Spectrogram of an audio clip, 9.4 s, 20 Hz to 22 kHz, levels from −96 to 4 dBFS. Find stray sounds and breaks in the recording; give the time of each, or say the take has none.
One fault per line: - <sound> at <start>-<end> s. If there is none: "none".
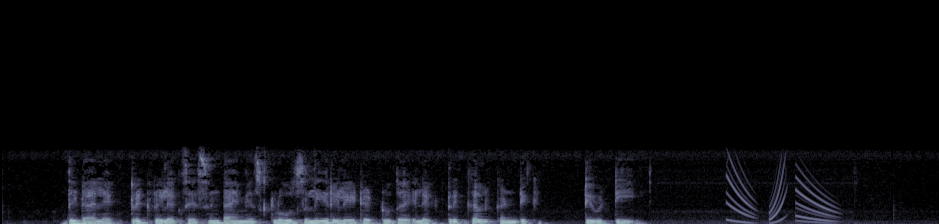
- chirp at 7.3-8.5 s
